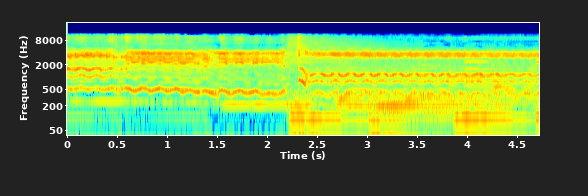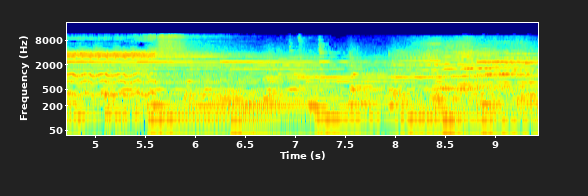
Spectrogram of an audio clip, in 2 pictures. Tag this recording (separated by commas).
Music, Opera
